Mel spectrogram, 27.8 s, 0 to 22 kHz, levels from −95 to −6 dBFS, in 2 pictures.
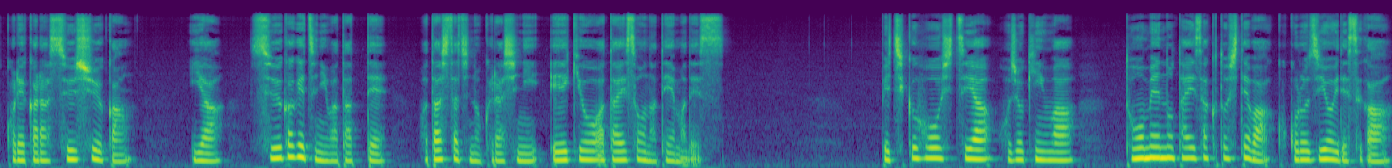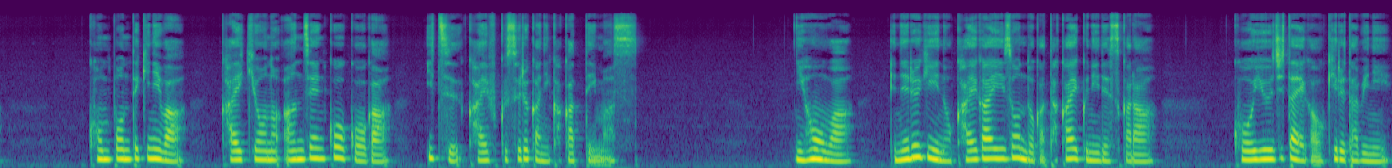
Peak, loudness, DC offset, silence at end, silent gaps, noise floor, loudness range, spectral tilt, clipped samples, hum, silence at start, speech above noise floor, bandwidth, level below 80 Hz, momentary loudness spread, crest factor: -2 dBFS; -17 LUFS; under 0.1%; 0.05 s; none; -61 dBFS; 5 LU; -4 dB/octave; under 0.1%; none; 0.1 s; 44 dB; 16 kHz; -52 dBFS; 11 LU; 16 dB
